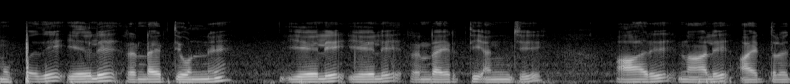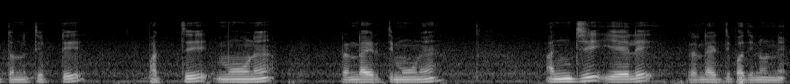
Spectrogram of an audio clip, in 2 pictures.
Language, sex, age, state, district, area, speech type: Tamil, male, 18-30, Tamil Nadu, Coimbatore, rural, spontaneous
